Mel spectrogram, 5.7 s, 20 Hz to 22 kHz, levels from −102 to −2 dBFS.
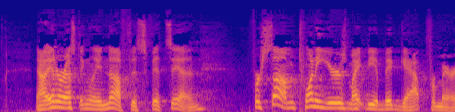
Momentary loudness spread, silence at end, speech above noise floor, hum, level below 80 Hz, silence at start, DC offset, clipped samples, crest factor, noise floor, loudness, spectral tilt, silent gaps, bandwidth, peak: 11 LU; 0 s; 35 dB; none; -60 dBFS; 0.45 s; under 0.1%; under 0.1%; 16 dB; -62 dBFS; -28 LUFS; -6 dB/octave; none; 12 kHz; -12 dBFS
